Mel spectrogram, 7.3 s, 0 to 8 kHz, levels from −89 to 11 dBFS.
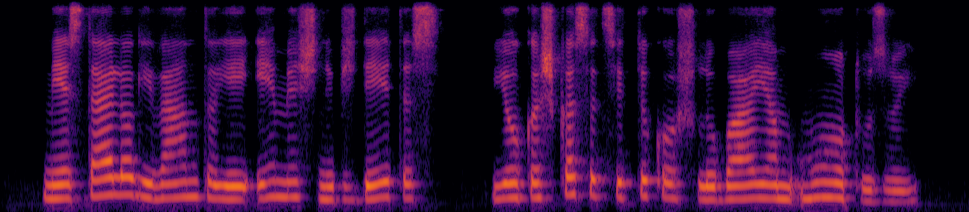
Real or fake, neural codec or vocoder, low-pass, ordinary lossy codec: fake; codec, 16 kHz, 0.9 kbps, LongCat-Audio-Codec; 7.2 kHz; Opus, 24 kbps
